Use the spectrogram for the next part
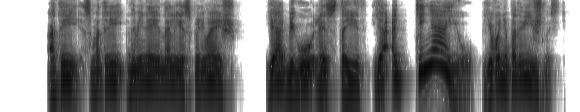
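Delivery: high, excitable hedgehog voice; insistent hedgehog. Acted. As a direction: explain urgently as a high-voiced little hedgehog.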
